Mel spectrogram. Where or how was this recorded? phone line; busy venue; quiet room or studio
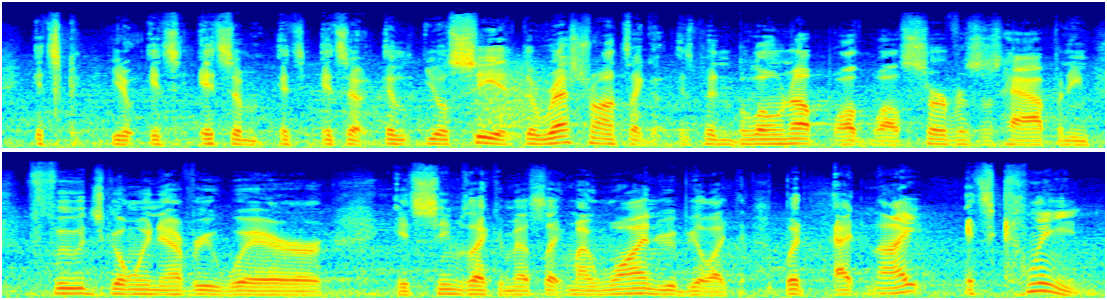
busy venue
